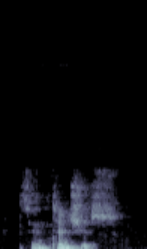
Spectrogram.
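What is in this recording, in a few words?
"sententious", British English; pronunciations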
